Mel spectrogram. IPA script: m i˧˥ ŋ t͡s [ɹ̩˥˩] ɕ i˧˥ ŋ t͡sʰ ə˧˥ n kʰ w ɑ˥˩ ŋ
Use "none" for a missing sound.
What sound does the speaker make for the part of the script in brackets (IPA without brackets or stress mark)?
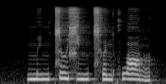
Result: ɹ̩˥˩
